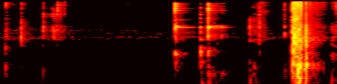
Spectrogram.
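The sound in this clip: Spoon clinking against dishes while getting ready to add milk: a few faint, sharp metallic clinks and taps, the last one louder.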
